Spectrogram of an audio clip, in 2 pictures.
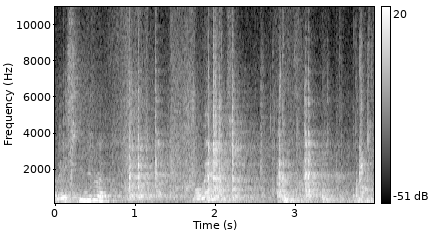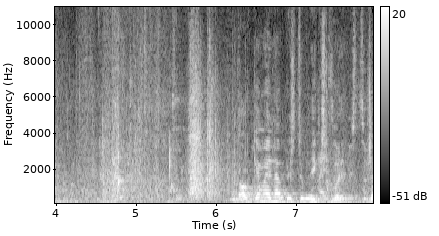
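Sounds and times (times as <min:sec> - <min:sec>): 
speech: 0:00.1 - 0:01.0, 0:01.7 - 0:02.2, 0:06.3 - 0:07.9
water sloshing as a water taxi docks on the flooded Danube: 0:00.6 - 0:07.9
water taxi bumping at a hotel dock: 0:01.9 - 0:07.9.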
